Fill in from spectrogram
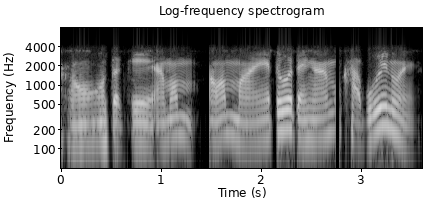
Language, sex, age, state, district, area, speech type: Assamese, male, 18-30, Assam, Golaghat, urban, conversation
